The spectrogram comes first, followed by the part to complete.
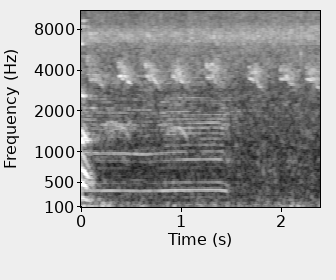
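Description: A pause in a man's sung Bhojpuri devotional song. His held note falls away right at the start, then a faint steady tone lingers for about a second and a half. Faint, quick bird chirps repeat high above it.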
